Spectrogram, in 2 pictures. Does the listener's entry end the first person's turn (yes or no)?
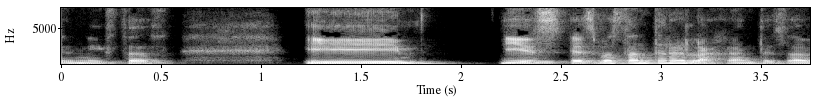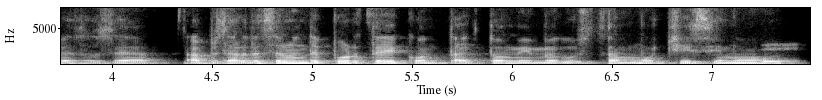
no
